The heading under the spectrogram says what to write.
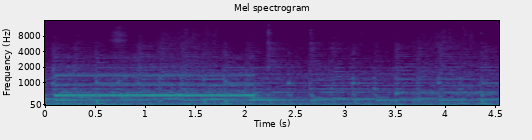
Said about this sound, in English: pulls out his smartphone, dials.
